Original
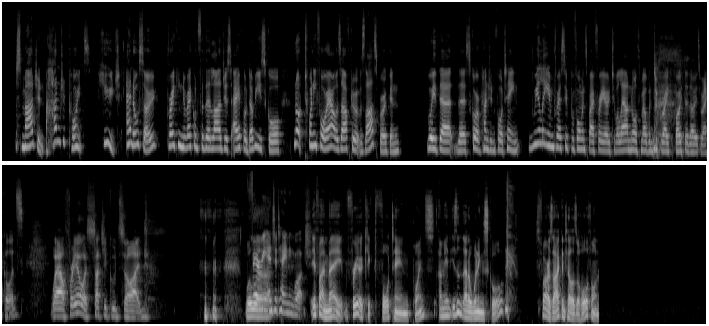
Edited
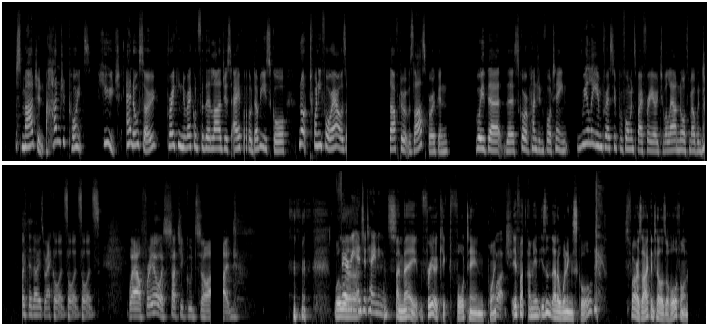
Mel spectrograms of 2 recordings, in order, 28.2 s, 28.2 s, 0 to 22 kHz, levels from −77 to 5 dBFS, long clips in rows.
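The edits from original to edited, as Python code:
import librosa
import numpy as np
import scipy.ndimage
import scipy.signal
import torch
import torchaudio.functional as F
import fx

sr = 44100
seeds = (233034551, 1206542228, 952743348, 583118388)

y = fx.edit(x, sr, fx.stutter(start_s=4.8, slice_s=0.05, count=3),
    fx.insert_silence(at_s=6.79, length_s=0.87),
    fx.room_tone_fill(start_s=13.08, length_s=0.46),
    fx.repeat(start_s=14.16, length_s=0.28, count=3),
    fx.insert_silence(at_s=16.74, length_s=0.25),
    fx.swap(start_s=19.96, length_s=0.53, other_s=22.48, other_length_s=0.25), tone=tone)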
